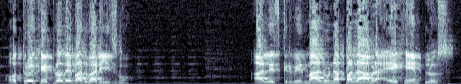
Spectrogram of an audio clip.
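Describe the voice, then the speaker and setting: A man's voice: high voice, sing-song, unhurried, fairly bright tone, echoey room, far from the mic, soft background music. Theatrical man narrating a lesson. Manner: theatrical, exclaims in mock outrage. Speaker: video narrator. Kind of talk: playful educational narration.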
